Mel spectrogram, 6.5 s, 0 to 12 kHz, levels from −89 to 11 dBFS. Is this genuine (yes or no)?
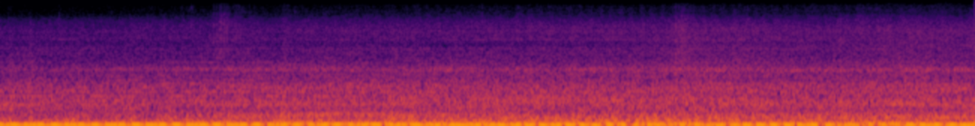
yes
